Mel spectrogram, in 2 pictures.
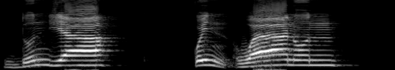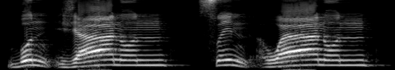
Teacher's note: ان میں ادغام نہیں ہو رہا ہے، اظہار ہو رہا ہے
